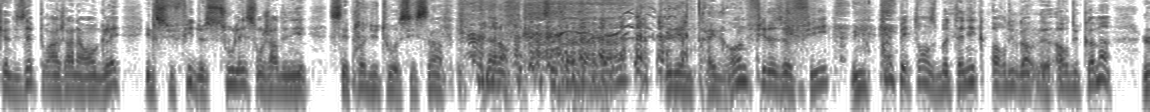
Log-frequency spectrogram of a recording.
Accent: France

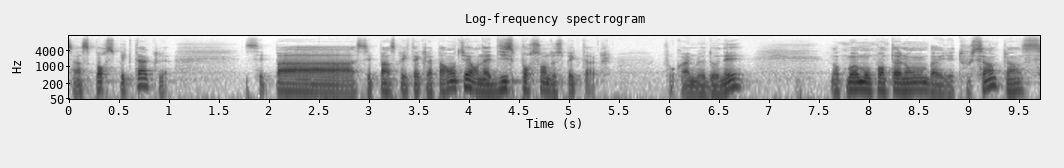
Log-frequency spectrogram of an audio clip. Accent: Paris, Île-de-France, France; j'aime bien faire voir que je suis parisien, j'aime bien ma ville. C'est de là que je viens.

